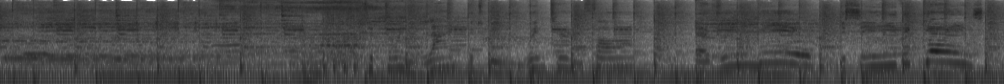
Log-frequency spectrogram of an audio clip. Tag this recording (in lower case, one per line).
music
pop music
